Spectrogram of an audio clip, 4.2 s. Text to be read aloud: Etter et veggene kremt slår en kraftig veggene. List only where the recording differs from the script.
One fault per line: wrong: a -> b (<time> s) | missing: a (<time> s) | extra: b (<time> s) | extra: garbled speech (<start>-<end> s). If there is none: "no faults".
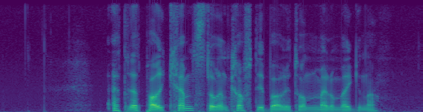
wrong: veggene -> par (1.5 s)
extra: baryton mellom (2.8 s)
